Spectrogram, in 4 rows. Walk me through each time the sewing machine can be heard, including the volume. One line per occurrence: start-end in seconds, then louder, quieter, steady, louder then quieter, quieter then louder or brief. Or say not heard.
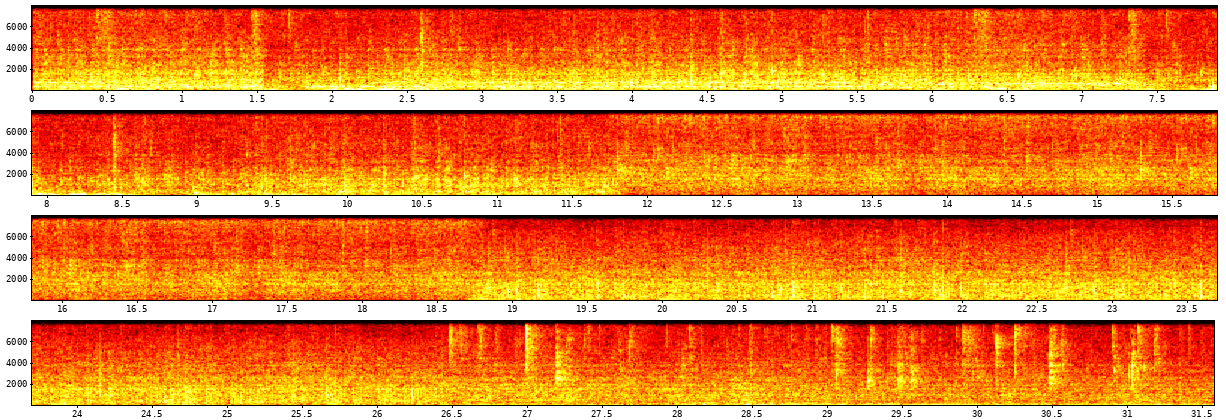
0.0-7.7 steady.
